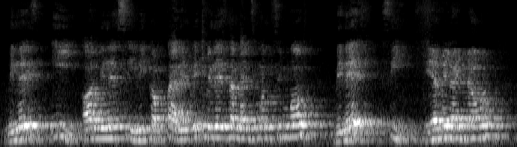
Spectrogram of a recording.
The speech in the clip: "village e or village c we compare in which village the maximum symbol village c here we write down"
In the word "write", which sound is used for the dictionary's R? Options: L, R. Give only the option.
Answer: L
